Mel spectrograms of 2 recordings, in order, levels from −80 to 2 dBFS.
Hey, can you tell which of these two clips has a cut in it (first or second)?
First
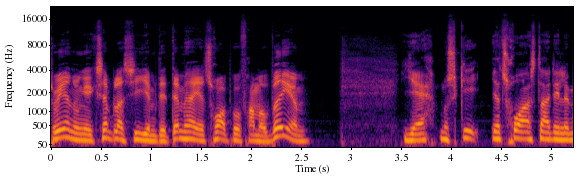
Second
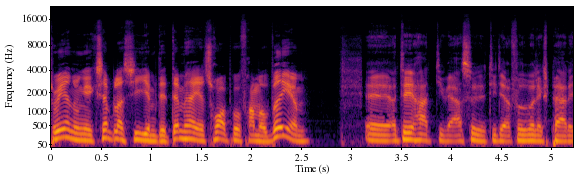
second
